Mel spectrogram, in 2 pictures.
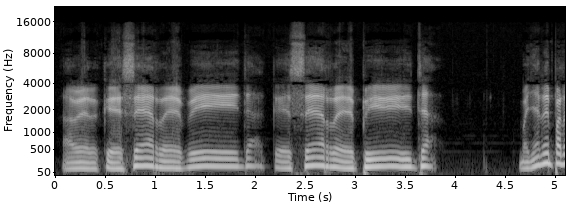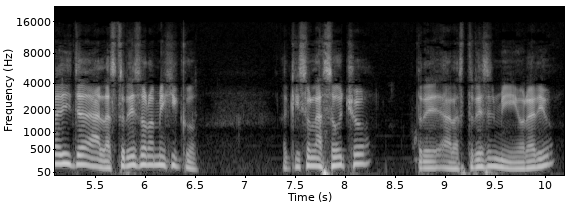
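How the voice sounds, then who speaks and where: A man's voice: mid-range voice, sharp tone, no room sound, clean studio sound. Streamer guy in his 30s, casual talky gaming chat, headset mic, repeats himself a lot. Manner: chatty, repeats words, laughs often.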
